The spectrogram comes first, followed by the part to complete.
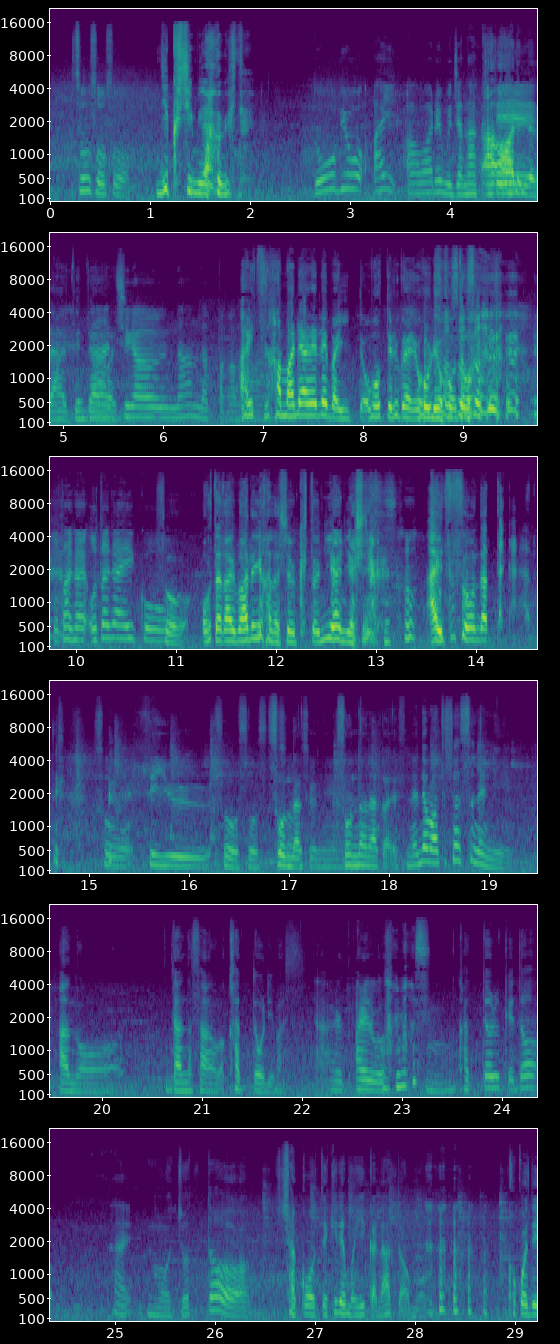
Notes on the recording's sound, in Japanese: はじめての野外録音なので音量が分からなかったので各自調節よろしくお願いします。若干ホロ酔いなので。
